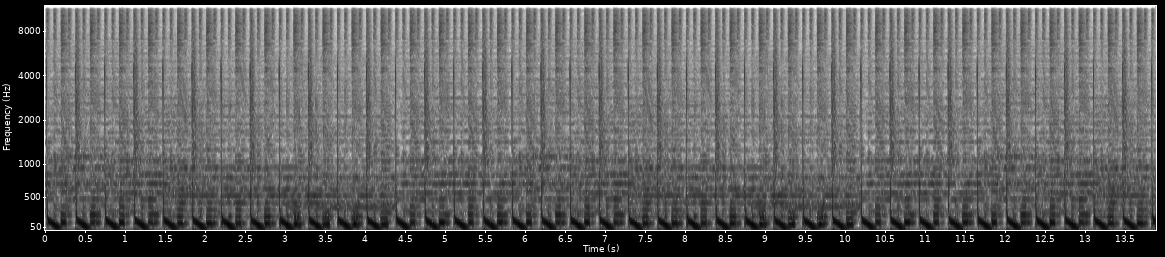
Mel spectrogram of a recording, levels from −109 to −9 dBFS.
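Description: No technical faults can be heard anywhere in the audio.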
